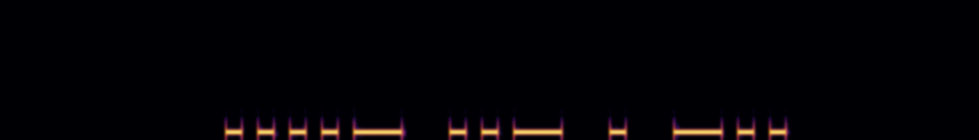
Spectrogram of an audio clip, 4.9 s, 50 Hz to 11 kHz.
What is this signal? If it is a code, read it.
Morse code, heard as a keyed tone, about 15 wpm, 700 Hz. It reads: 4UED
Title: All Cut Numbers - 4-Digit 15wpm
